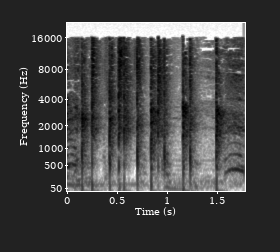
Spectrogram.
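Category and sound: crowd, applause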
